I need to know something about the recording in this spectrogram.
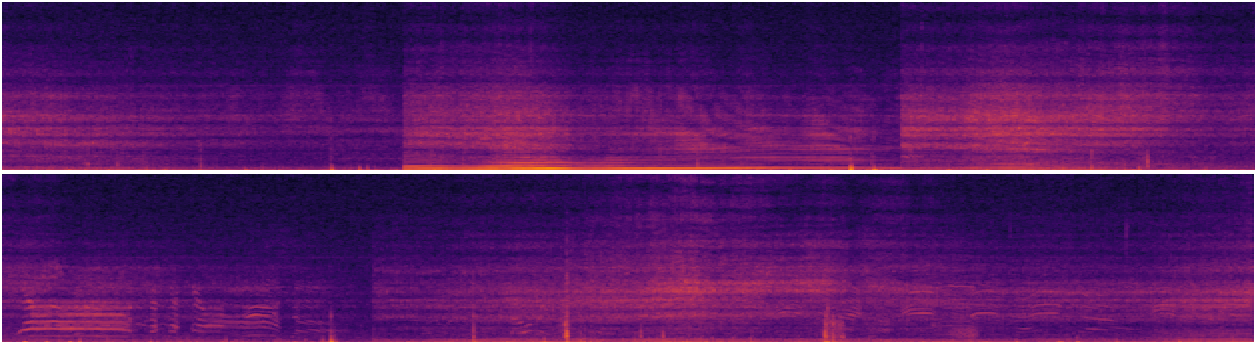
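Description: An engine roars and revs hard as a vehicle climbs loose sand.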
